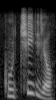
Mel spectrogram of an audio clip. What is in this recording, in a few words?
"cuchillo", Spanish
